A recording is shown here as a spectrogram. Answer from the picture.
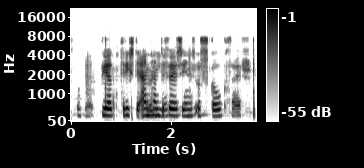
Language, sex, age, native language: Icelandic, female, 14, Icelandic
